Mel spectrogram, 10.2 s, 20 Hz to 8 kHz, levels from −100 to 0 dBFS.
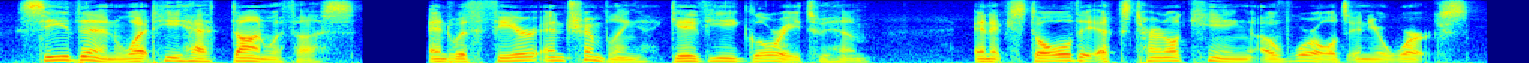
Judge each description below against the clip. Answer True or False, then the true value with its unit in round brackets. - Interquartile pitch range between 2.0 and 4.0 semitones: False (5.4 semitones)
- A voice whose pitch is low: True (120 Hz)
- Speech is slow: False (170 wpm)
